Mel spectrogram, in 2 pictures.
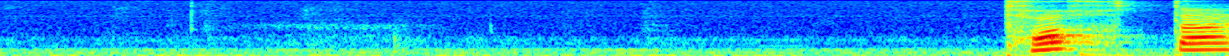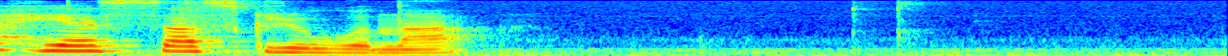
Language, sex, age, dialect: Faroese, female, 15-35, Norðuroyggjar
